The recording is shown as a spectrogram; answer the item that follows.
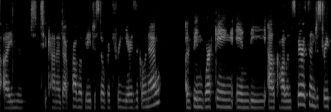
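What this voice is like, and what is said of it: Irish accent. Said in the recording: “It's an Irish name ... As you can tell from the accent and from the name, I'm not from Canada.”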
